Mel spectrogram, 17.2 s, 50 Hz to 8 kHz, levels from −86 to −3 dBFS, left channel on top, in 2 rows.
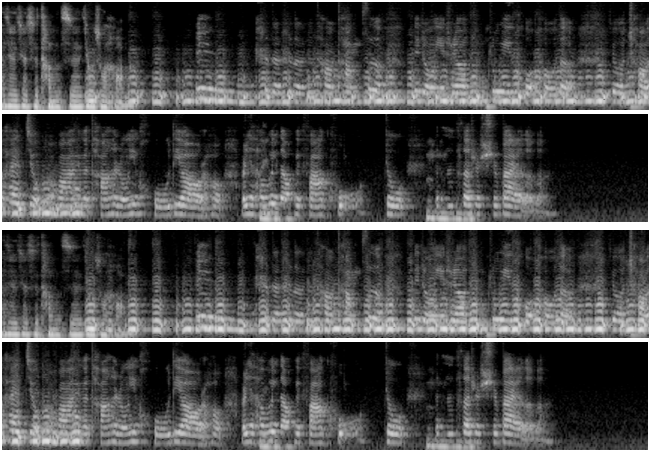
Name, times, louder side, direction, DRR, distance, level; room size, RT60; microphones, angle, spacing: voice 1, 0.0-1.8 8.4-8.5 12.1-12.3 14.3-14.8, left 3 dB, 45° left, 0.4 m, -26 dB
sound 1, 1.1-9.8, right 4 dB, 90° right, 0.7 m, -23 dB
voice 2, 2.6-13.5 13.7-16.0, equal, 10° right, 0.6 m, -29 dB
6.6 x 4.0 x 4.5 m
head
